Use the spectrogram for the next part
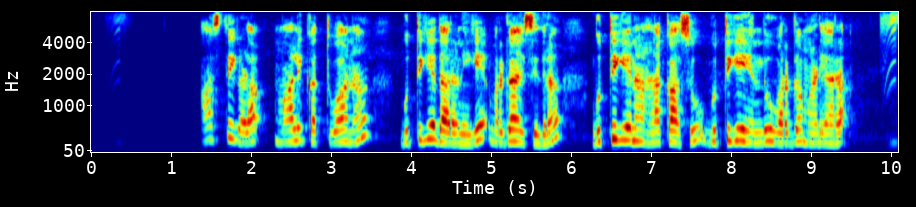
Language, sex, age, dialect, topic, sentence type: Kannada, female, 31-35, Central, banking, statement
